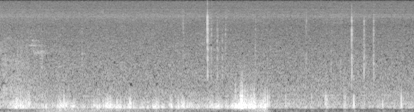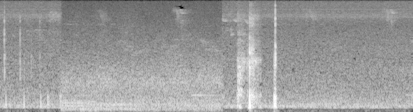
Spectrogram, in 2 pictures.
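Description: Rustling and crunching of someone moving through undergrowth and leaf litter for the first few seconds. This is followed by quieter outdoor ambience with a few faint ticks, and two sharp clicks close together about ten seconds in.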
